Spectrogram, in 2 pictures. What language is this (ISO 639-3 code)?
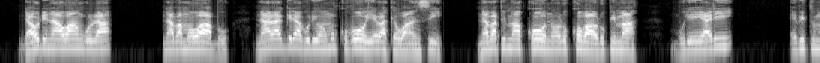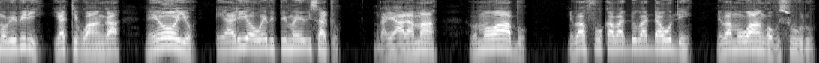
lug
